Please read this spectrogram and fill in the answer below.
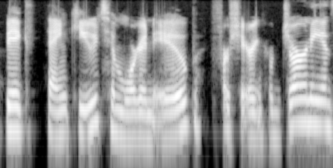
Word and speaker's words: Oubre: Yeah, so all of the platforms I'm going to say are are Morgan ub.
